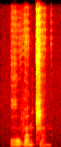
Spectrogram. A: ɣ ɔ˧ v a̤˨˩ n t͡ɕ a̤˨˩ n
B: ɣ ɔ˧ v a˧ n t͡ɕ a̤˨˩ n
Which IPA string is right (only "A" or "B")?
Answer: B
